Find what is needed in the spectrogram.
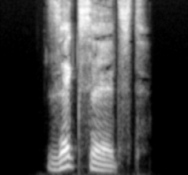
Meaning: second-person singular present of sächseln
- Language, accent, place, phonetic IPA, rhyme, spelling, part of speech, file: German, Germany, Berlin, [ˈzɛksl̩st], -ɛksl̩st, sächselst, verb, De-sächselst.ogg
